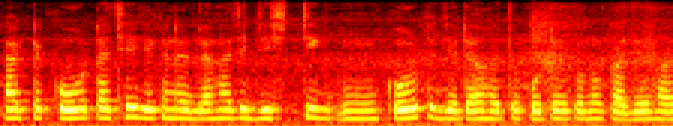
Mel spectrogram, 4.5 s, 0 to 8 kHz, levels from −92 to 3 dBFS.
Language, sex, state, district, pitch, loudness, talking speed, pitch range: Bengali, female, West Bengal, Paschim Medinipur, 195 Hz, -16 LUFS, 225 wpm, 185-215 Hz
